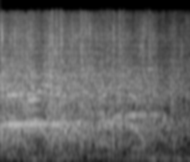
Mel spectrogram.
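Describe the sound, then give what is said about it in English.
Audience applause at a Hillary Clinton speech: a dense, sustained wash of clapping from a large crowd. It stays loud and even throughout, easing only slightly toward the end. “One of the biggest rounds of applause came when Hillary Clinton took a stab at the man who once was governor of Texas.”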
